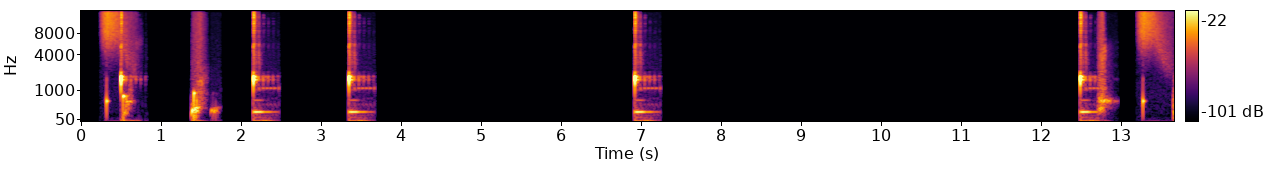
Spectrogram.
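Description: Short soft clicks sound as menus pop open.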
